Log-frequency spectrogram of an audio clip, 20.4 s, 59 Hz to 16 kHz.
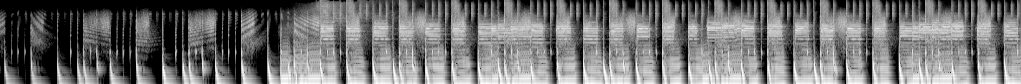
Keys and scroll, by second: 9.6 super+a.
